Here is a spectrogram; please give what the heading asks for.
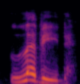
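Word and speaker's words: levied: uh this word here the word is pronounced leved the stress is at the very beginning Lev okay uh very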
